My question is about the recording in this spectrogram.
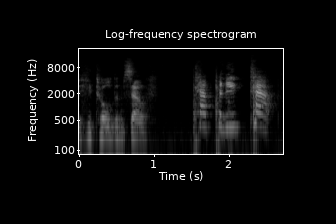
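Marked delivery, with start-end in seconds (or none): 1.5-2.7 high, crisp knock sound words; sudden knocking. A narrator's reading. Narrator voicing the knock at Owl's door, high tapping.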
